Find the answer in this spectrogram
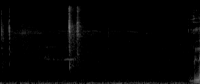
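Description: A few faint computer keyboard keystrokes, with one sharper click about 0.7 s in, as a stock ticker is typed into charting software.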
